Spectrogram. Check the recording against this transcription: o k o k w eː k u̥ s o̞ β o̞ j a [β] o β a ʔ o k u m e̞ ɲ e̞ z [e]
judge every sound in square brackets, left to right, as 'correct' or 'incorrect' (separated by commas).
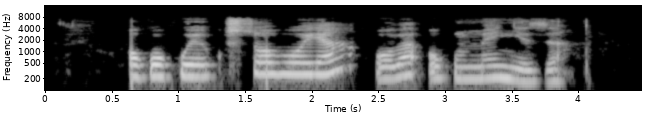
incorrect, incorrect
